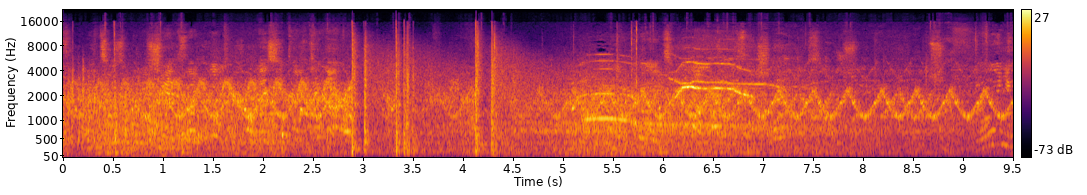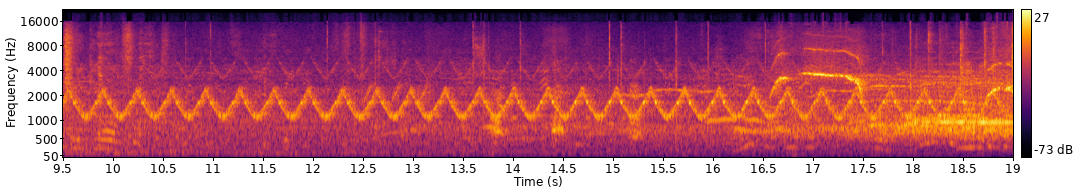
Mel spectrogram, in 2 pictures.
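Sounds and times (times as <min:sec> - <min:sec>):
car alarm warbling: 0:00.3 - 0:18.2
faint scattered pops: 0:09.5 - 0:16.8.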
